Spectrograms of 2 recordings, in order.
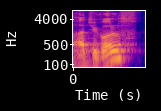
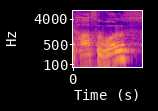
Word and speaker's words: Hathuwolf: Alors déjà pour commencer, c'est pas Atu-Wolf, c'est Hath-Wolf, hein, le U se prononce OU dans les langues germaniques, mais ça tu le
